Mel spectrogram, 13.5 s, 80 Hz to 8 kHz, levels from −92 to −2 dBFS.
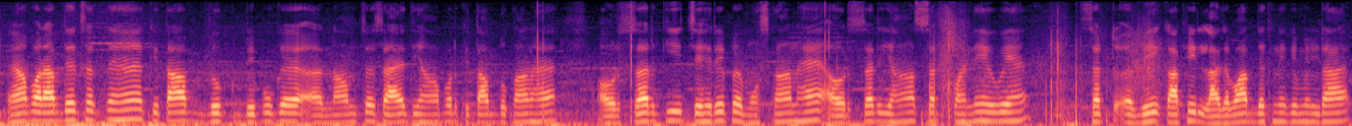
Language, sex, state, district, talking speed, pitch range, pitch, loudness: Hindi, male, Bihar, Araria, 170 wpm, 140-155 Hz, 150 Hz, -19 LUFS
